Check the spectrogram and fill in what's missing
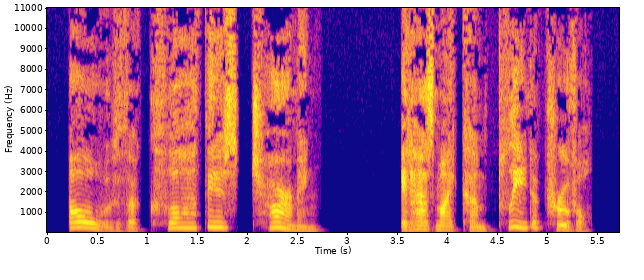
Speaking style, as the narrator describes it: aloud he exclaimed

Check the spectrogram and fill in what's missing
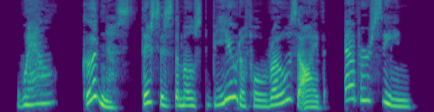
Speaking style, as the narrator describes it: exclaimed the queen

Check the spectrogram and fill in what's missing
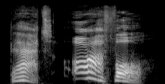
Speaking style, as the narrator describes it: yelled Ted

